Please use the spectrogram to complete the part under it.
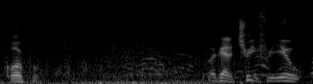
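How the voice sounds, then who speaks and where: An actor playing a wisecracking soldier who needles the others sarcastically. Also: male voice, fairly high pitch, moderate pace, noisy background, natural voice. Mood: sarcastic. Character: mocking, wisecracking male soldier. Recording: game scene with gunfire behind.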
